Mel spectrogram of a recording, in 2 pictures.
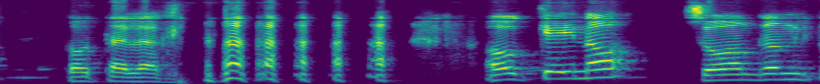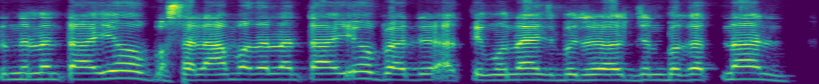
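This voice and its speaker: A hoarse man, a priest hosting a live show, who taunts his opponents and repeats his rebuttals in a raised voice. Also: high voice, steady tone, a little slow, lo-fi sound. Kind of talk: combative live apologetics commentary.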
